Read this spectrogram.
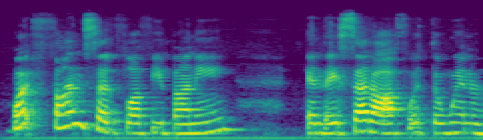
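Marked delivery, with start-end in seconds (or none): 0.1-0.6 high, bright-eyed burst of delight. A narrator's reading. Fluffy Bunny answers the ponies, high excited squeal. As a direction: squeal it with glee.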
